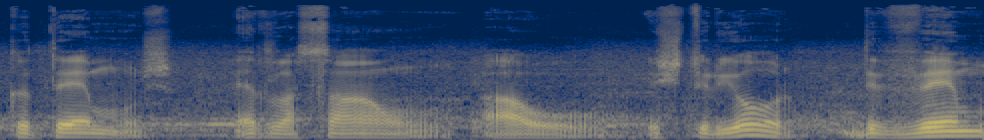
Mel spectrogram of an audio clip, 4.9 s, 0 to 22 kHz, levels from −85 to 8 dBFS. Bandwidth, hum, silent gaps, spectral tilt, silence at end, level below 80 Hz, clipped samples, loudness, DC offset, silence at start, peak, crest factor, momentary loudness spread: 19 kHz; none; none; -5.5 dB/octave; 0 s; -58 dBFS; under 0.1%; -23 LUFS; under 0.1%; 0 s; -4 dBFS; 18 dB; 12 LU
